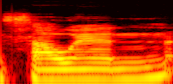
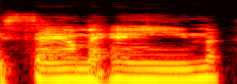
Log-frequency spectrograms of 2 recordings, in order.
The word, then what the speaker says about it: Samhain: these kids on Halloween, on Samhain, is I believe how you say it, although I think they say Samhain.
